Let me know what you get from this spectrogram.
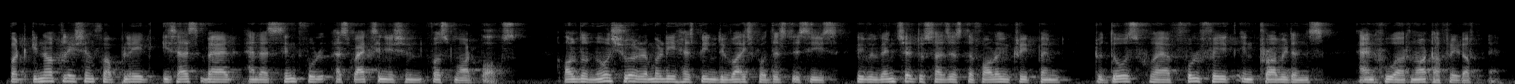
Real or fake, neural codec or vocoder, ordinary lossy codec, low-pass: fake; codec, 16 kHz in and 24 kHz out, 2.2 kbps, FireRedTTS-2 codec; AAC, 48 kbps; 7.2 kHz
